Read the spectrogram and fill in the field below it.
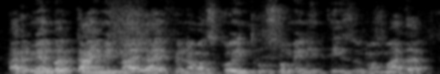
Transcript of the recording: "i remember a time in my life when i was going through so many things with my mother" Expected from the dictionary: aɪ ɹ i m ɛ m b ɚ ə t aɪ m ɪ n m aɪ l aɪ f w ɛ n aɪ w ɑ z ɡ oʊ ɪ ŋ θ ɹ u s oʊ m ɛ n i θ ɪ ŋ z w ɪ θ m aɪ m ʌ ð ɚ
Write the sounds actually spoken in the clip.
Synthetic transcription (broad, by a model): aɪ ɹ i m ɛ m b ɚ t aɪ m ɪ n m aɪ l aɪ f w ɛ n aɪ w ɑ z ɡ oʊ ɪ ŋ t ɹ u s oʊ m ɛ n i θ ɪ ŋ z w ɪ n m aɪ m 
